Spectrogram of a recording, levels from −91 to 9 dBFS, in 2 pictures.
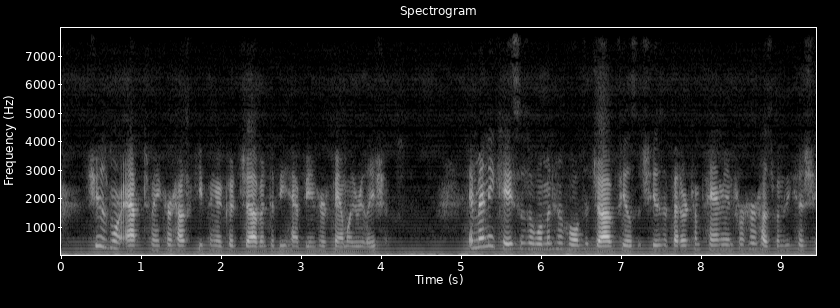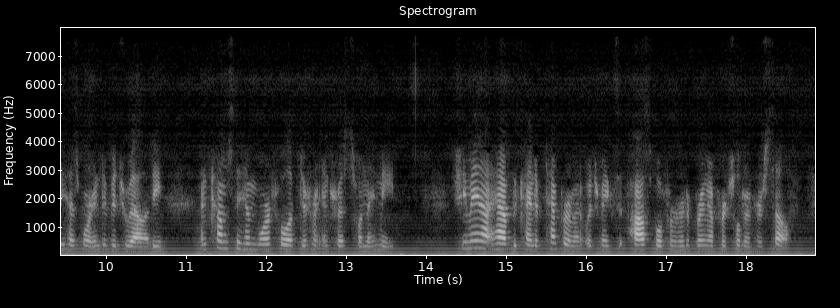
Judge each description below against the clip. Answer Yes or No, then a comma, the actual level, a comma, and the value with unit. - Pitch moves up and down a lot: No, average, 3.4 semitones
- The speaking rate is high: Yes, fast, 240 wpm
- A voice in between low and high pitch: Yes, medium, 175 Hz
